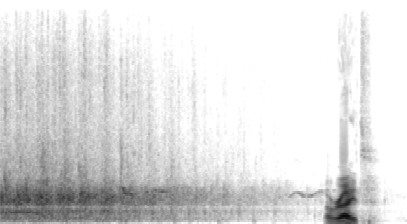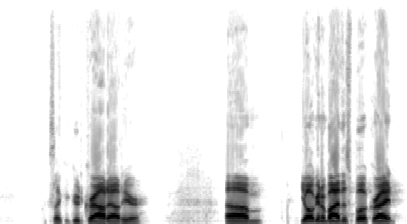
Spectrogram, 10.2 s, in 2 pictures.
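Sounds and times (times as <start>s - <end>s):
audience applause welcoming speakers: 0.0s - 4.3s
speech: 4.0s - 4.8s, 5.8s - 6.9s, 7.9s - 10.1s.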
